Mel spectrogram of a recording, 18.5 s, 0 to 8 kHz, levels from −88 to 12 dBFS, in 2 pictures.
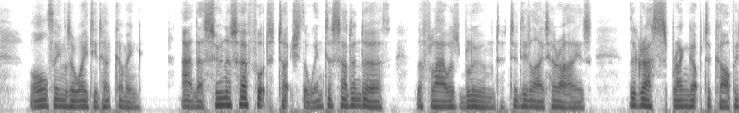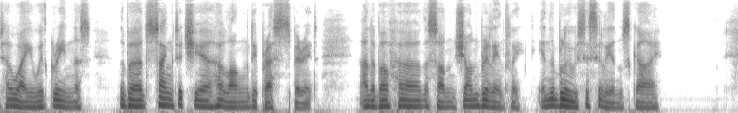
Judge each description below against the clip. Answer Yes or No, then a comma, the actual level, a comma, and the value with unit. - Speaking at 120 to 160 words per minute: No, average, 175 wpm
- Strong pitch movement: No, average, 3.4 semitones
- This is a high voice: No, low, 115 Hz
